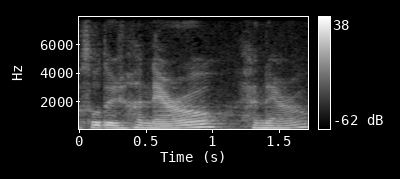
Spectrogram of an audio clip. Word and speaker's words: Sol de Janeiro: But I also wanted to swatch the Rio Sunset from Sol de Janeiro, right? That's how you pronounce it.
